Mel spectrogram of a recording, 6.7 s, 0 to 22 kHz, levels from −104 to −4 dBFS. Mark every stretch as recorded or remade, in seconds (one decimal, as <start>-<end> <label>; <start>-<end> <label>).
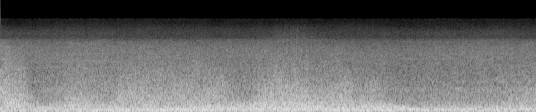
0.0-1.9 remade; 1.9-2.6 recorded; 2.6-3.5 remade; 3.5-4.1 recorded; 4.1-4.8 remade; 4.8-5.9 recorded; 5.9-6.7 remade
